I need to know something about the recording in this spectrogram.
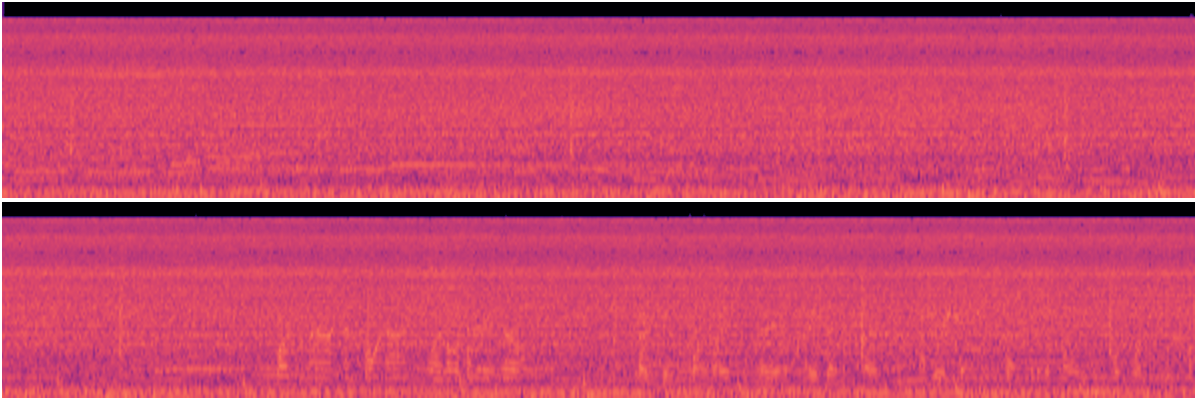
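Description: A steady low jet engine drone hums throughout.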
